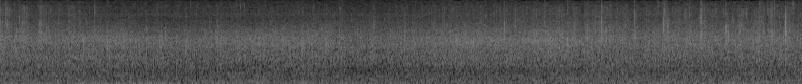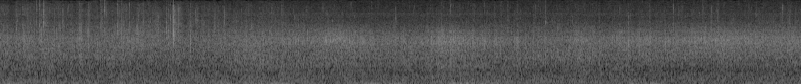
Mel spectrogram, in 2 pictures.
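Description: Steady, even hiss with scattered faint ticks, like rain falling on a surface.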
